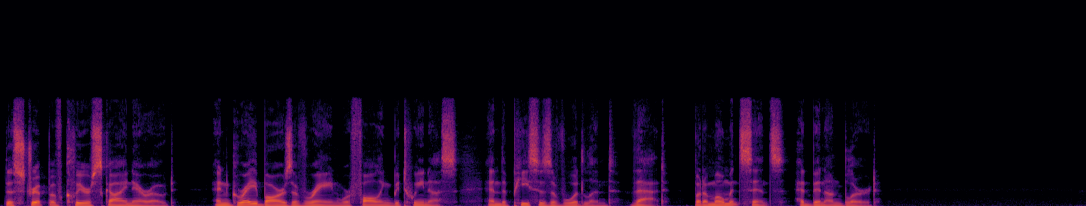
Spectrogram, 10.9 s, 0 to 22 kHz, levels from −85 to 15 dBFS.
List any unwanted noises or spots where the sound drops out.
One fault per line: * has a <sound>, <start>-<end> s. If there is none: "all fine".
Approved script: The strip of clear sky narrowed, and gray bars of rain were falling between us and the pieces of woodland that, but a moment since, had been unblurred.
all fine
